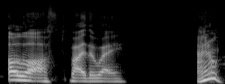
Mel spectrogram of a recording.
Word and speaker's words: Aloft: that's aloff Ikea's Hotel it's not alof show it's Aloft by the way I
